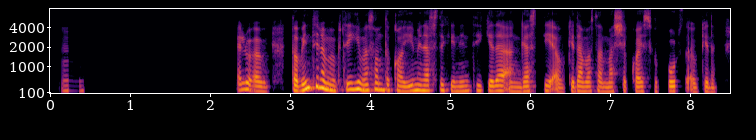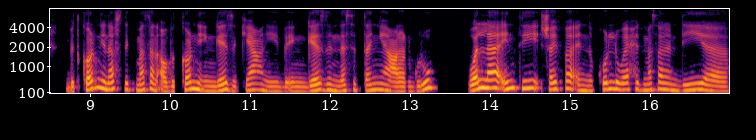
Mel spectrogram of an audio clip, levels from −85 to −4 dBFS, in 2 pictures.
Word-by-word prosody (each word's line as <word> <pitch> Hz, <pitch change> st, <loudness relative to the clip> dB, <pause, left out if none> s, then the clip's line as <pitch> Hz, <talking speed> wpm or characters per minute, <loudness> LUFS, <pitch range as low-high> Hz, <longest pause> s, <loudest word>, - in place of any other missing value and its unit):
إمم. 175 Hz, -1 st, -16 dB, 1.9 s
حلو 220 Hz, +3 st, 0 dB
أوي. 160 Hz, -2 st, -3 dB, 0.3 s
طَب 180 Hz, +1 st, +2 dB
أنتِ 275 Hz, +6 st, +4 dB
لمّا 225 Hz, -10 st, +4 dB
بتيجي 220 Hz, +6 st, 0 dB
مثلًا 200 Hz, +2 st, 0 dB
تقيّمي 185 Hz, -1 st, -2 dB
نفسِك 185 Hz, +1 st, -4 dB
إن 160 Hz, 0 st, -5 dB
أنتِ 170 Hz, +2 st, -7 dB
كده 175 Hz, 0 st, 0 dB
أنجزتِ، 160 Hz, +3 st, -5 dB
أو 150 Hz, -5 st, -3 dB
كده 160 Hz, +2 st, -3 dB
مثلًا 160 Hz, 0 st, -5 dB
ماشية 155 Hz, +2 st, -5 dB
كويس 155 Hz, 0 st, -4 dB
في -, -, -25 dB
الكورس، 165 Hz, +2 st, -5 dB
أو 140 Hz, -, -6 dB
كده. 140 Hz, -2 st, -7 dB, 0.4 s
بتقارني 235 Hz, -, +3 dB
نفسِك 225 Hz, -2 st, 0 dB
مثلًا 210 Hz, +3 st, 0 dB
أو 165 Hz, -, +1 dB
بتقارني 215 Hz, +7 st, +2 dB
إنجازِك 175 Hz, +2 st, 0 dB
يعني 195 Hz, -6 st, -1 dB
بإنجاز 155 Hz, +6 st, 0 dB
الناس 185 Hz, +2 st, -1 dB
التانية 205 Hz, +1 st, -1 dB
على 160 Hz, -1 st, +3 dB
الجروب، 220 Hz, -, +1 dB, 0.4 s
والَّا 260 Hz, +9 st, +7 dB
أنتِ 270 Hz, +1 st, +4 dB, 0.3 s
شايفة 235 Hz, +3 st, +1 dB
إن 185 Hz, -6 st, -1 dB
كل 230 Hz, +2 st, +1 dB
واحد 220 Hz, -1 st, 0 dB
مثلًا 215 Hz, +1 st, 0 dB
ليه 185 Hz, -5 st, +1 dB
185 Hz, 150 wpm, -25 LUFS, 165-220 Hz, 1.9 s, والَّا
